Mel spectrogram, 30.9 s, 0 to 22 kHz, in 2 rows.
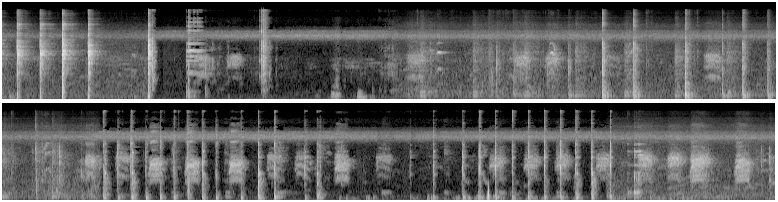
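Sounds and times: crows cawing: 4.5s - 4.9s, 8.0s - 9.0s, 10.1s - 12.8s, 13.5s - 14.8s, 17.0s - 23.3s, 25.1s - 30.9s.

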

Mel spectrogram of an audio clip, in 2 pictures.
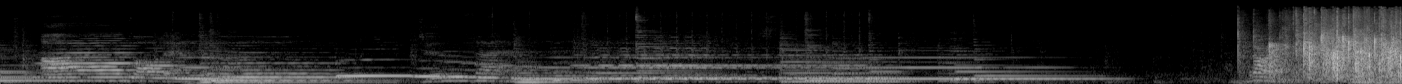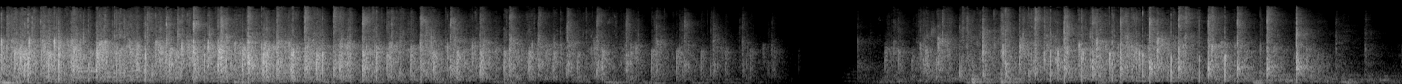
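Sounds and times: audience applauding: 12.4s - 27.8s.

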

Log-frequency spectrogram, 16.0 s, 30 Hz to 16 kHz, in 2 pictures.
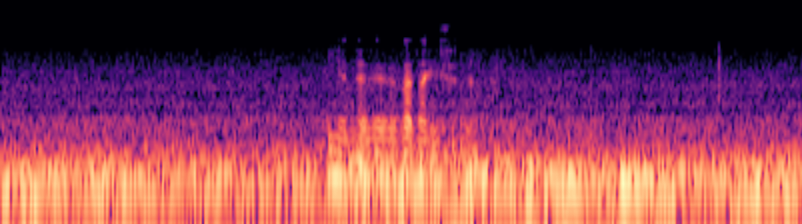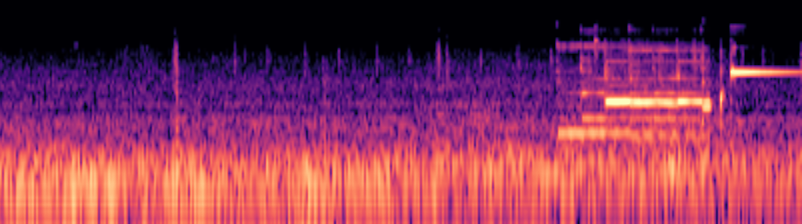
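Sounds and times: loud ringing chime: 13.6s - 16.0s.

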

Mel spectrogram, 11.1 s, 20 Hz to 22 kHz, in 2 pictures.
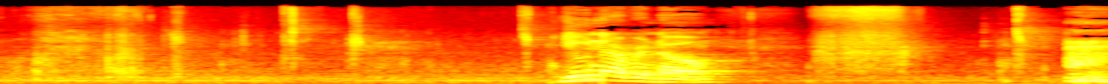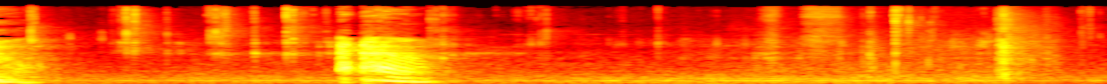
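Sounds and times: crab shell cracking: 5.0s - 9.0s.

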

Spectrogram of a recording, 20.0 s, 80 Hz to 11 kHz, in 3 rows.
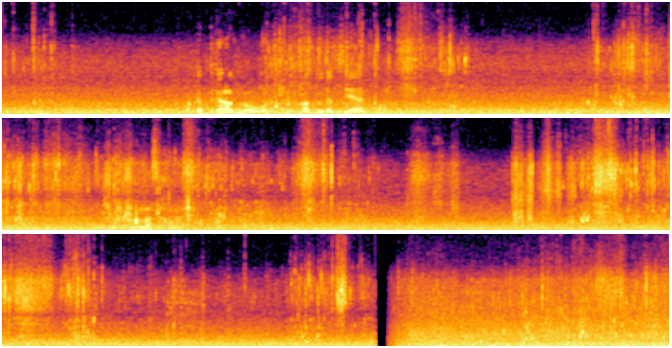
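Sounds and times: sea: 0.0s - 20.0s
wind: 0.0s - 20.0s
hands digging in shallow water: 2.6s - 4.7s, 5.8s - 15.3s, 16.2s - 17.0s.

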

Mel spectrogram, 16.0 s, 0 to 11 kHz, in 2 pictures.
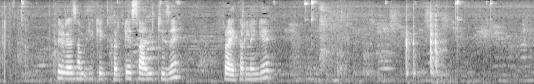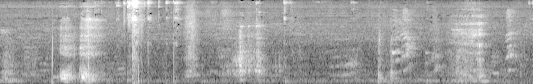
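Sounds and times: utensils clinking and knocking: 4.1s - 7.5s, 9.4s - 12.5s.

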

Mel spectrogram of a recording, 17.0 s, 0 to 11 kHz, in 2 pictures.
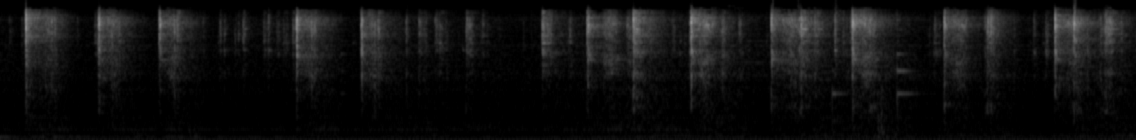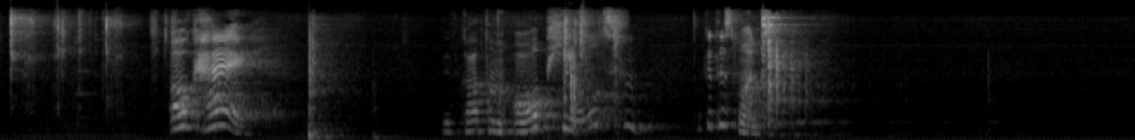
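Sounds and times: peeler scraping sweet potato: 0.1s - 9.9s.

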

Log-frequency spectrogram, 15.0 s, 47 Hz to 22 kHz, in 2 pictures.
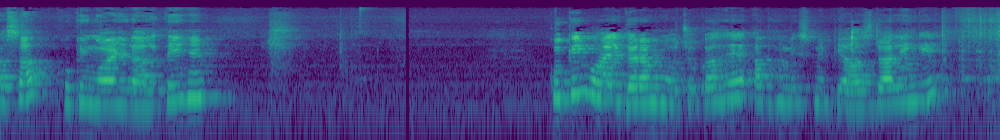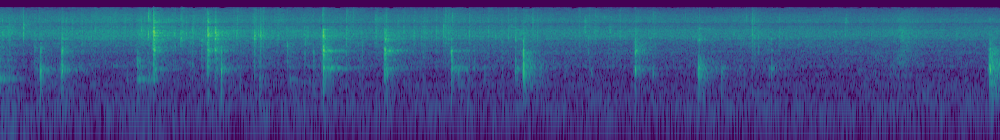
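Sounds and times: onions sizzling in oil: 7.0s - 15.0s.

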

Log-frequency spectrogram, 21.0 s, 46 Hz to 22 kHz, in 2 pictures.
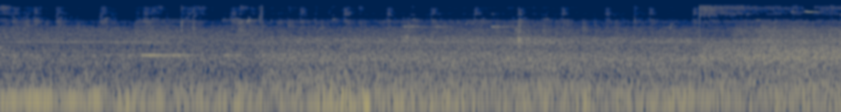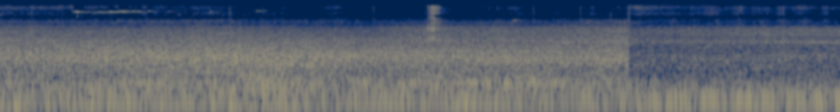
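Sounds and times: city traffic rumble: 0.0s - 21.0s
low engine hum: 0.0s - 21.0s.

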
